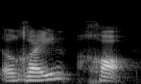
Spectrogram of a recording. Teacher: இந்த ரெண்டும் அதனல் ஹல்க்கு, மேல் தொண்டையிலேருந்து வரும்.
